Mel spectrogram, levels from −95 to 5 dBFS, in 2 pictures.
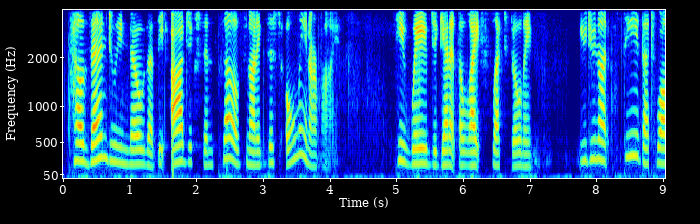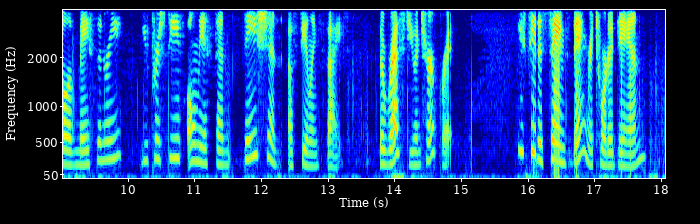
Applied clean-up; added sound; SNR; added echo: neural separator model SepFormer WHAM!.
